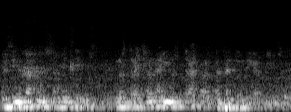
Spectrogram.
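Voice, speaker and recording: Someone talks at a fairly quick pace with fairly even intonation, with audible room echo and noticeable background noise. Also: man. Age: 70s. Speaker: audience member asking questions. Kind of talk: Q&A comment in a talk. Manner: halting.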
